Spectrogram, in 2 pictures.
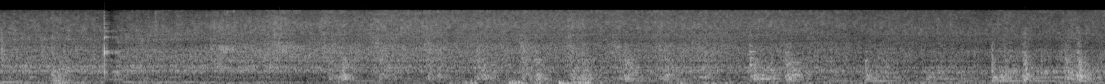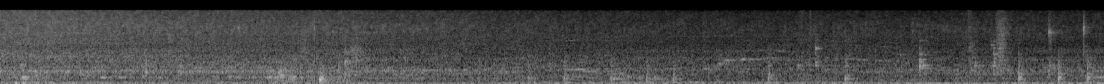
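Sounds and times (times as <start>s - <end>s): paste sizzling in hot oil: 0.0s - 18.3s
spatula scraping a pan: 2.2s - 11.6s.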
